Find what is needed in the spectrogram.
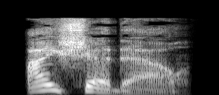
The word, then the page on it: eyeshadow: American English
